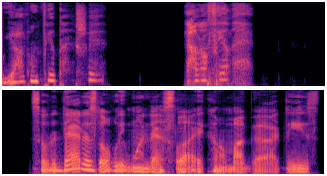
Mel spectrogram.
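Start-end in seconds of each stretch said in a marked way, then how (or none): 0.0-2.5 higher, softer, rising panicked questions; mock-spooked son, voice climbing and going thin; freaking out. Son asking his family if they feel the air, higher and scared. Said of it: "freaking out". 5.3-6.4 much lower, softer, worn-out groan; a lightly mimicked fed-up dad sinking low; exasperated groan. Dad fed up with his family, low exasperated groan.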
